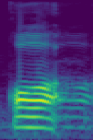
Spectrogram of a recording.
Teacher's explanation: الف مدہ 2 حرکت کے برابر اس کو لمبا کریں گے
